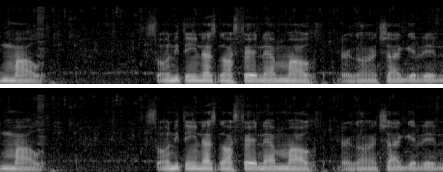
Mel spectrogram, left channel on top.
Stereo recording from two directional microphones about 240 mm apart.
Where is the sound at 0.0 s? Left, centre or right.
Centre.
